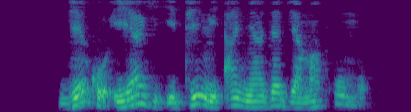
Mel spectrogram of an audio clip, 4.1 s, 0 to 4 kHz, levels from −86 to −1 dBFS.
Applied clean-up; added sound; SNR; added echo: neural mask model DeepFilterNet 3.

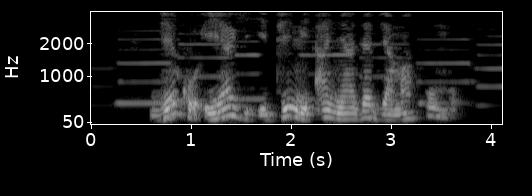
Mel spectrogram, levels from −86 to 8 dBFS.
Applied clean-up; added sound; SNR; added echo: classical method WPE with log-MMSE.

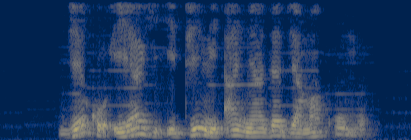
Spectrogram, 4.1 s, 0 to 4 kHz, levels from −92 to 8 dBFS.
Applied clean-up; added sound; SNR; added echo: neural separator model SepFormer DNS4.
